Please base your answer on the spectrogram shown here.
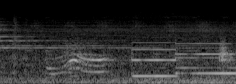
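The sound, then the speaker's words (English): An ice cream truck's chiming jingle as the truck rolls past on a hot afternoon where kids are playing. A few sustained, bright melodic notes ring out steadily over low background noise. “An ice cream truck rolls by.”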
